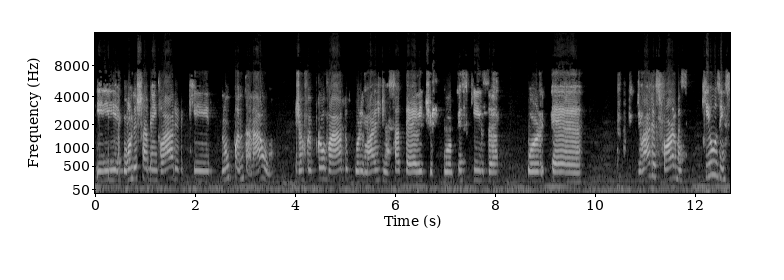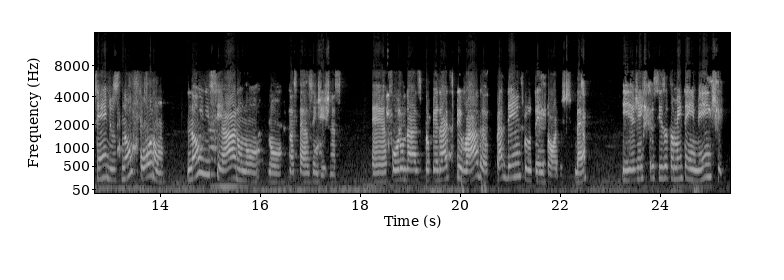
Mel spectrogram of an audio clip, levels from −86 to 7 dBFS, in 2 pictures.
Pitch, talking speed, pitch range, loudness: 205 Hz, 125 wpm, 185-240 Hz, -23 LUFS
